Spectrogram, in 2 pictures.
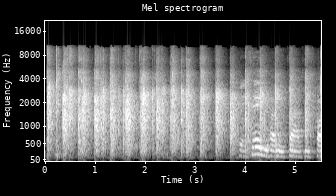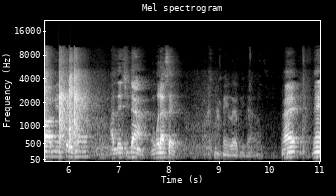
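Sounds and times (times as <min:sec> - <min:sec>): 
audience clapping: 0:00.0 - 0:06.6
speech: 0:03.9 - 0:08.2, 0:08.9 - 0:11.0.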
